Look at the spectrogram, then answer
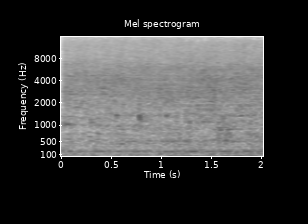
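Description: Tap water runs steadily over rinsed chickpeas in a colander, a constant close rushing splash without pauses or voices.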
